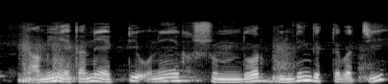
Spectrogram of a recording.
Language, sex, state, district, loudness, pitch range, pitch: Bengali, male, Assam, Hailakandi, -15 LUFS, 125-175 Hz, 155 Hz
